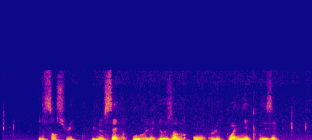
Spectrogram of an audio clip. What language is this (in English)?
French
